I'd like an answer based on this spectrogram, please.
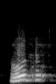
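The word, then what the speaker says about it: would: इनको एल को साइलेंट रखना, यानी ऐसे नहीं बोलते आप शुड, वुड, कुड, इसको बोलना है शुड, वुड, कुड, यानी एल साइलेंट रखना।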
